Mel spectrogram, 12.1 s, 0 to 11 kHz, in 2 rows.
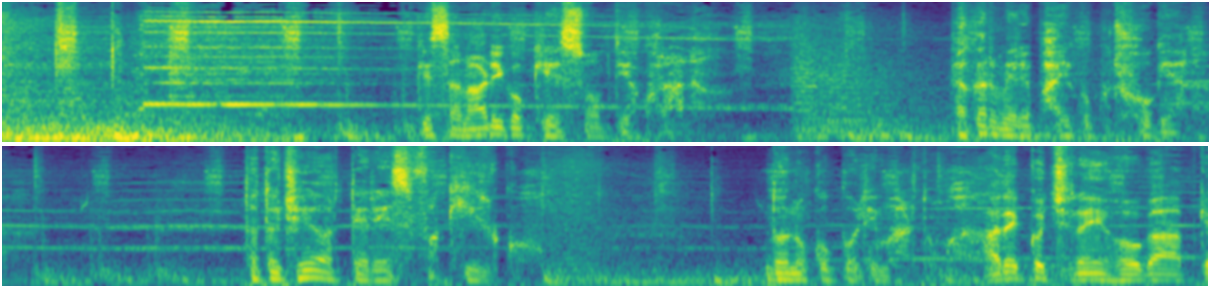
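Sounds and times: dramatic film score: 0.0s - 12.0s
held high note: 0.7s - 4.0s.

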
